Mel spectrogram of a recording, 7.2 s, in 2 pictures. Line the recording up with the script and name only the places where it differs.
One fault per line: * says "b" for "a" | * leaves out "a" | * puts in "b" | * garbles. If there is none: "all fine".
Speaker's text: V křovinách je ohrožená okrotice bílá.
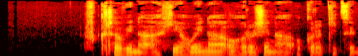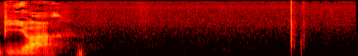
* puts in "hojná"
